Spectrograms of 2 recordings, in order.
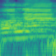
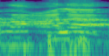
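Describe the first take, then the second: First: The words run together as one word. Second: The two words are kept apart. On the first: The speaker calls it wrong. "ওয়ালা না" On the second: The speaker calls it right. "না ওয়া আলা"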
